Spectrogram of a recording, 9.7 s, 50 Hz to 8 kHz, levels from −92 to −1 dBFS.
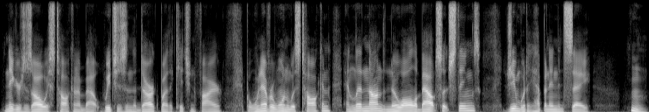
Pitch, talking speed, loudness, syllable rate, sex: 125 Hz, 210 wpm, -19 LUFS, 5.8 syllables/s, male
